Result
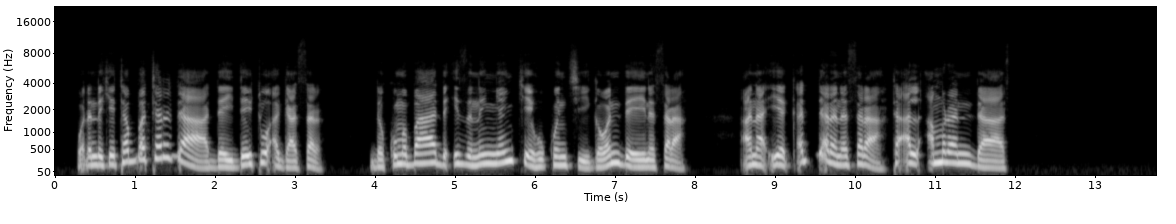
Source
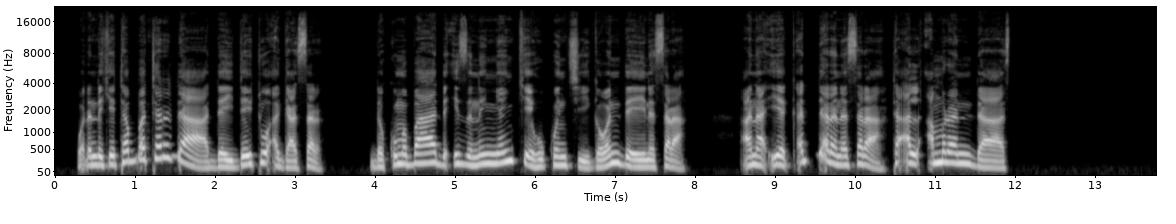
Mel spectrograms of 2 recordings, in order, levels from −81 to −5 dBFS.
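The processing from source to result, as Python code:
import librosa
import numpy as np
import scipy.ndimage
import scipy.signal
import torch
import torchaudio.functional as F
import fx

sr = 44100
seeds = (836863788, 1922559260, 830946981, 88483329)

y = scipy.signal.sosfilt(scipy.signal.butter(4, 4100.0, 'lowpass', fs=sr, output='sos'), x)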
